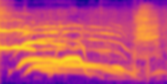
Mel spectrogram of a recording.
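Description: A group of teenage girls shouting a drawn-out cheer together. Several voices at different pitches hold and rise, then slide down and fade near the end.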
